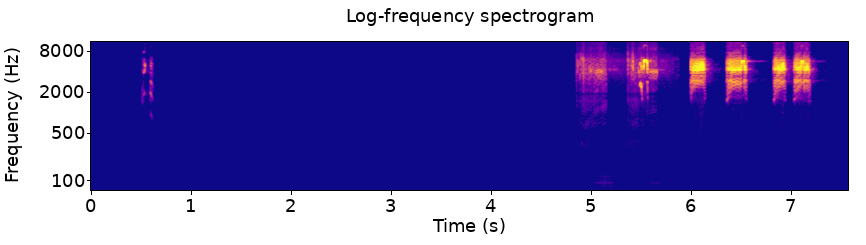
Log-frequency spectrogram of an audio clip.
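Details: Black francolin call: a brief thin note, a long pause, then a run of six grating, buzzy bursts, the first two carrying a low thump beneath them.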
